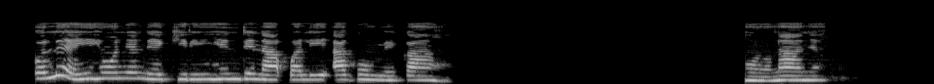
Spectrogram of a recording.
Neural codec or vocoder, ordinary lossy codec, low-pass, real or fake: none; none; 7.2 kHz; real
